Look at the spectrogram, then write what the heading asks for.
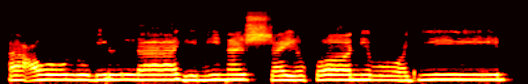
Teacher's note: Dilembutkan zalnya ya Bu, jangan dibaca zai.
